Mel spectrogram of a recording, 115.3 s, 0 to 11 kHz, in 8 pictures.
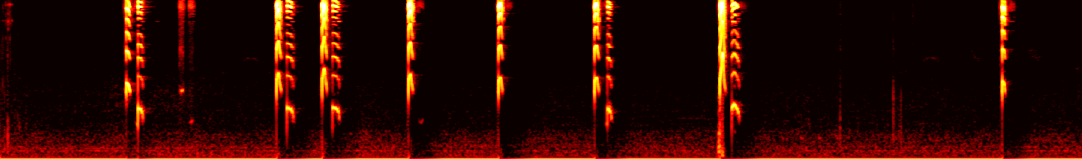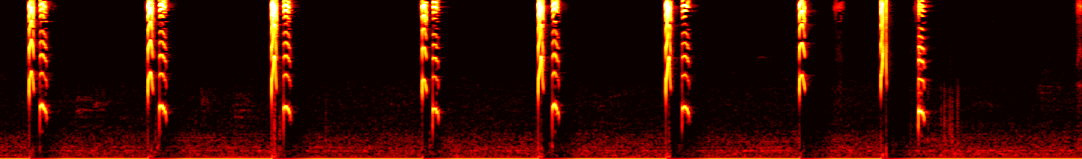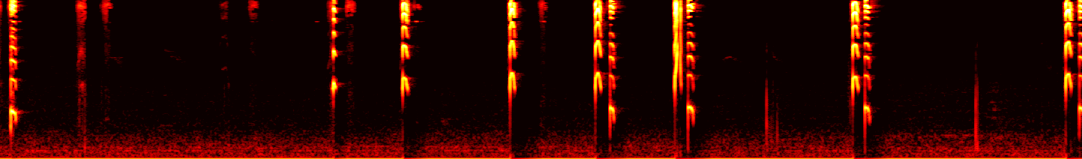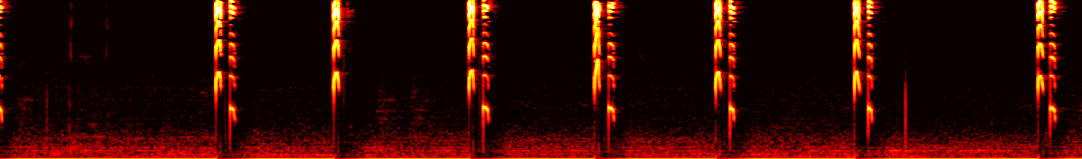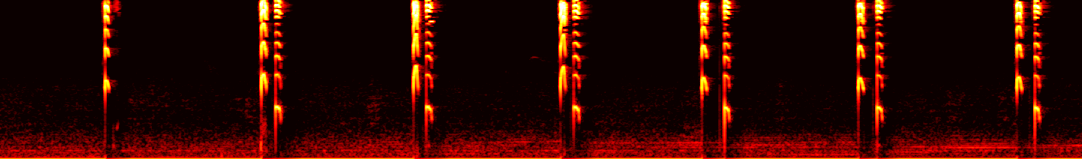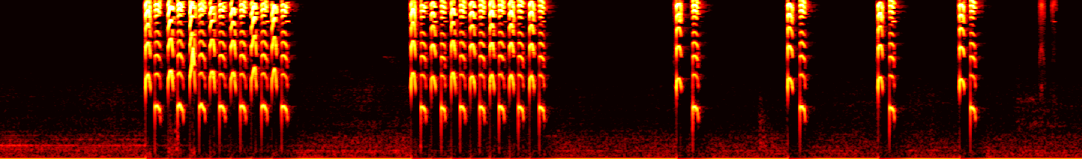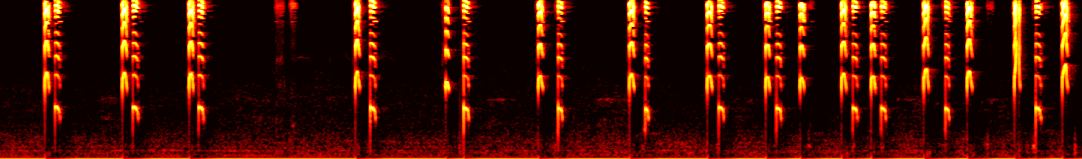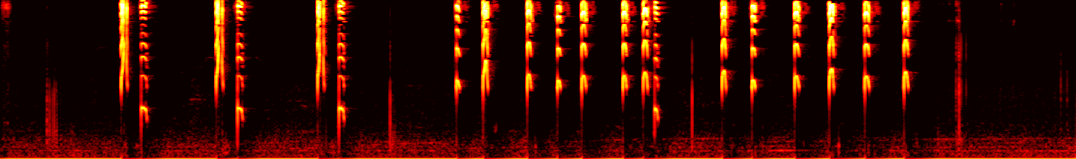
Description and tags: squeak-toy-small-squeeze full01
A rubber squeaky toy being squeezed. It's a smaller toy than the one from my other "squeak-toy-squeeze" sounds. Recorded with a Zoom H4n portable recorder.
